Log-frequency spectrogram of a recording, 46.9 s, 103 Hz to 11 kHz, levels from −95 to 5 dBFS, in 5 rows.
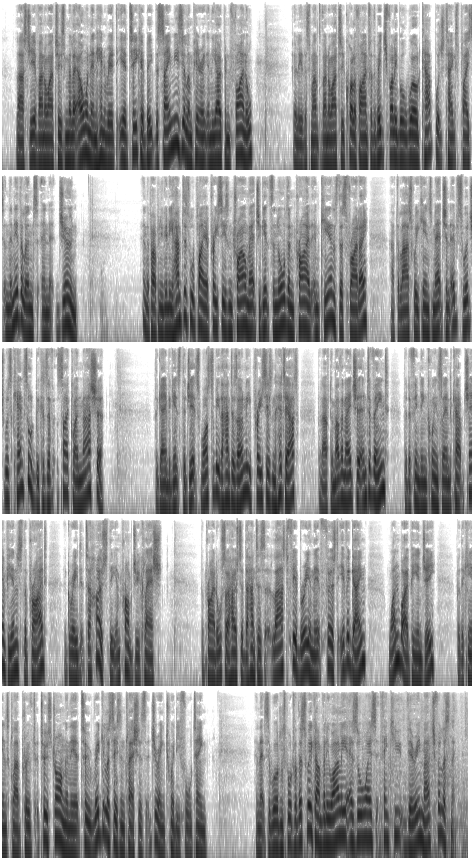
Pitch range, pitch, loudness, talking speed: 125-160 Hz, 135 Hz, -16 LUFS, 195 wpm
